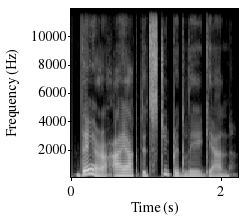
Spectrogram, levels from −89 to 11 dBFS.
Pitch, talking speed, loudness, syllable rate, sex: 200 Hz, 135 wpm, -17 LUFS, 4.8 syllables/s, female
